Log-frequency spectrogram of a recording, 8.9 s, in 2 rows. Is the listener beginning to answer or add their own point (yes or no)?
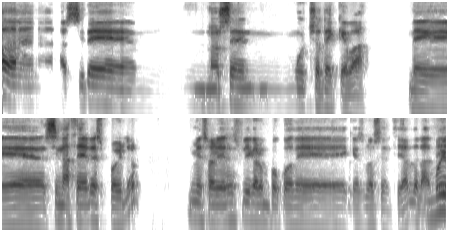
yes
